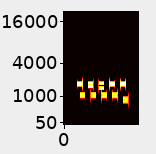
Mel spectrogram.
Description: Multi-frequency trunk signalling (R2, with the far end's replies), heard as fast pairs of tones, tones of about 110 ms. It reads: 09800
